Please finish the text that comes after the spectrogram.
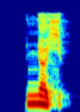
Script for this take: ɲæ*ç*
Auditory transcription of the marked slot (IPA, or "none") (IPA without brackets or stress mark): ç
